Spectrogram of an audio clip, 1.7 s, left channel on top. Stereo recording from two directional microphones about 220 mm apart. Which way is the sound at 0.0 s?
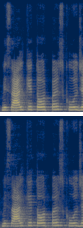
30° left (ahead or behind).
